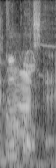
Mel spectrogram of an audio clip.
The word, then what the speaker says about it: Schuylkill: Yeah, is that how you pronounce it? Is it Schuylkill? Yeah. It's Schuylkill.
